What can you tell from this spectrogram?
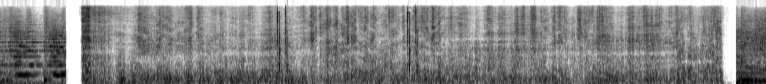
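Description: Background music cuts off under a second in. After a short gap comes an end-screen sound effect: a steady rushing noise, with two sharp clicks about a second apart as the subscribe button and bell are clicked.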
